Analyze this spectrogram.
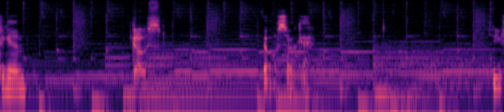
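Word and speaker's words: Gose: Whenever I see Ghost, how's it pronounced again? Ghost.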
